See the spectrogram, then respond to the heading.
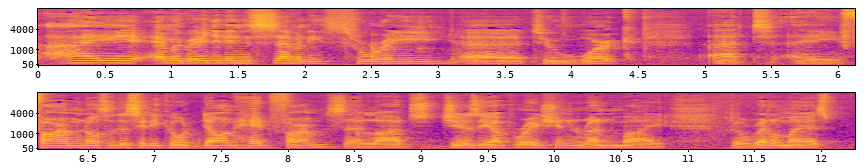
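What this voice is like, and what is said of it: Slight non-Canadian accent. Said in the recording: “You have a bit of an accent. Well, we Canadians think you have a bit of an accent.”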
